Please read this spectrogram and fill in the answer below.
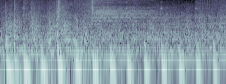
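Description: Drum and bass music: a rapid run of short bass hits, each falling in pitch, about nine a second, over a steady bright hiss.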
